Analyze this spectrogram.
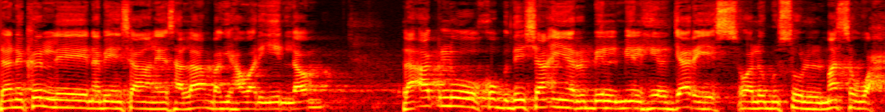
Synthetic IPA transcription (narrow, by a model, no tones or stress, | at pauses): danəkɨnlinabiisaalɛsalambaɡiɦawaɾiinlɔm | laʔak̚ʼluxubd̪iʃaʔiɾbilmilɦild͡ʒaɾiswalubusulmaswah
